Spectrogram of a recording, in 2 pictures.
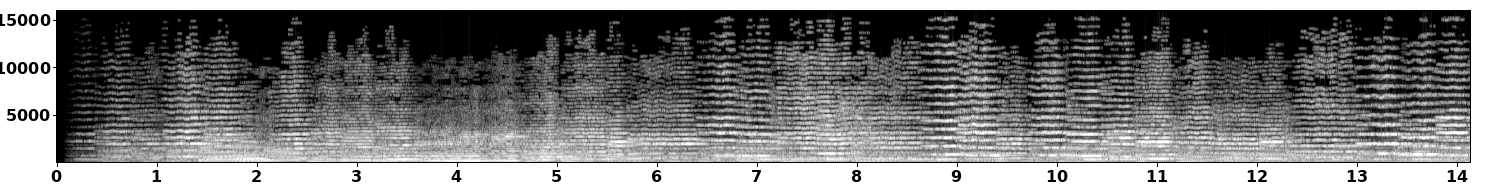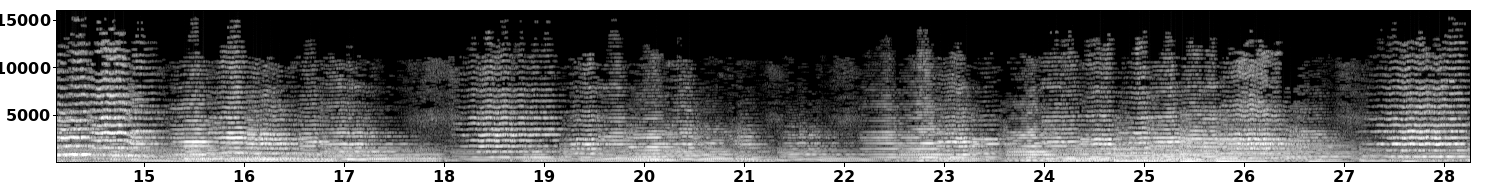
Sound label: Romanzen For Viola Piano Allegro con passione; Kiel; Op 69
